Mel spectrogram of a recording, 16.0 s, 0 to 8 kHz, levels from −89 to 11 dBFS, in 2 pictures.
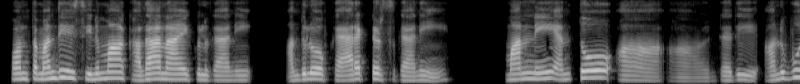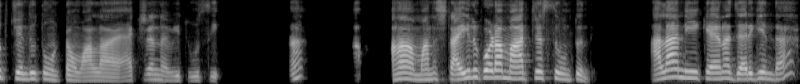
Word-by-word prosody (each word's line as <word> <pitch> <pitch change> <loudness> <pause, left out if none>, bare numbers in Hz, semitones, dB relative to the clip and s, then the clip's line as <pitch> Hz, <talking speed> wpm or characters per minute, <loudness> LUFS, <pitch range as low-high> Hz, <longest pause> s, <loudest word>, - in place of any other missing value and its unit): కొంతమంది 200 +4 +2 0.2
సినిమా 200 +4 +3 0.2
కథానాయకులు 185 0 +3
గానీ, 160 +1 -4 0.5
అందులో 190 +5 +1 0.2
క్యారెక్టర్స్ 195 +4 0
గానీ, 150 0 -4 0.8
మన్ని 205 +2 +2 0.2
ఎంతో 195 +7 0 0.4
ఆహ్, 145 -3 -6 0.2
ఆహ్, 125 -1 -14
ఏంటది? 155 +6 -8 0.3
అనుభూతి 220 +8 -4
చెందుతూ 205 0 -2
ఉంటాం 160 +1 -6
వాళ్ళ 145 0 -3 0.3
యాక్షన్ 180 +2 -9
అవి 150 +1 -10
చూసి. 145 0 -14 0.8
ఆ! - - -3 0.6
ఆ! - - -8 0.4
ఆ! - - +7 0.2
మన 180 - 0
స్టైలు 205 +7 +2
కూడా 250 0 +8
మార్చేస్తూ 220 +2 +2
ఉంటుంది. 175 - -9 0.7
అలా 260 +2 +6
నీకేయన్నా 225 -1 0
జరిగిందా? 195 0 -2
190 Hz, 110 wpm, -20 LUFS, 160-210 Hz, 0.8 s, కూడా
